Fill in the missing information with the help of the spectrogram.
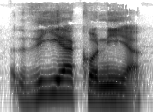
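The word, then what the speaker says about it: διακονία: Esa esas letras ahí, eso es griego y ahí dice se pronuncia diaconía.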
